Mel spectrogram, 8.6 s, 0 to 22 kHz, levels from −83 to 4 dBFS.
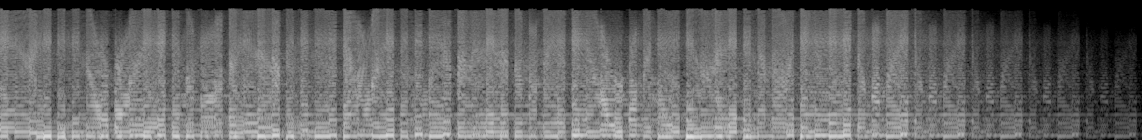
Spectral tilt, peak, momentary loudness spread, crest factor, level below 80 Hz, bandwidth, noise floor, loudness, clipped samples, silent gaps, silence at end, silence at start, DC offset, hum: -4 dB/octave; 0 dBFS; 10 LU; 18 dB; -40 dBFS; 17.5 kHz; -45 dBFS; -17 LUFS; under 0.1%; none; 0.5 s; 0 s; under 0.1%; none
